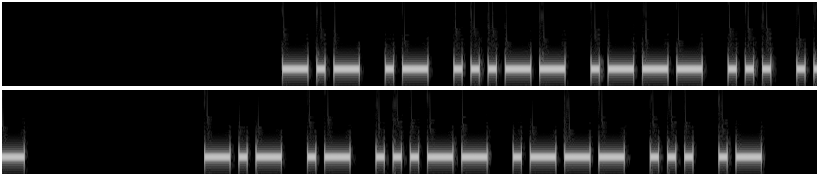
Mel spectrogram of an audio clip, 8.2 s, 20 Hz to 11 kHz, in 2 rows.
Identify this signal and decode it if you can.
Morse code, heard as a keyed tone, about 28 wpm, 700 Hz. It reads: KA3JSA KA3JSA
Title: USA Call Signs - 6 Characters - Repeated 3x - 28wpm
